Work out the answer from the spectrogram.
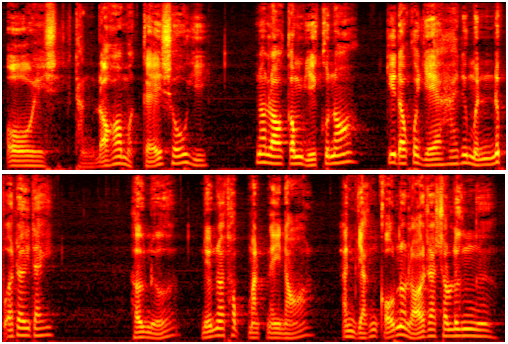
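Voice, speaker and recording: A man's voice: mid-range voice, animated, fairly quick, darkish tone, pitched above the performer's own voice, lightly acted. A man reading a story aloud, voicing an eager, coaxing young master. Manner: coaxing, insistent, playful. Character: young rich man, eager, teasing suitor. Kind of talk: audiobook character voice.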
